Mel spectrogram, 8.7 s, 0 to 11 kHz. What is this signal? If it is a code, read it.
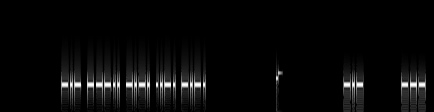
Morse code, heard as a keyed tone, about 28 wpm, spaced as for 20 wpm, 700 Hz. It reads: K8CFC KO
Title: USA Call Signs - 5 Characters - 6x Character Spacing - 28wpm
